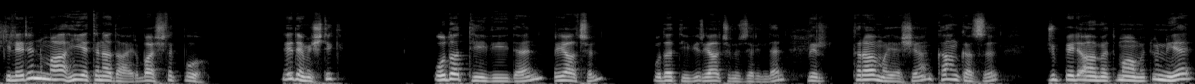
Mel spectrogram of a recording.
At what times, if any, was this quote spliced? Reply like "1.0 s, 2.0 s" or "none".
5.5 s, 7.0 s, 8.1 s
